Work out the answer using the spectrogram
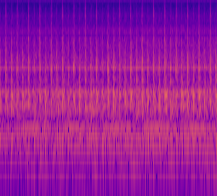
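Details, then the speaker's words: JVC camcorder in tape playback, which also gives no audio output; even light ticking around fourteen per second over a thin whir; ticking from the tape transport mechanism. "if only open this up now you can hear that ticking coming from the mechanism that's um"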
